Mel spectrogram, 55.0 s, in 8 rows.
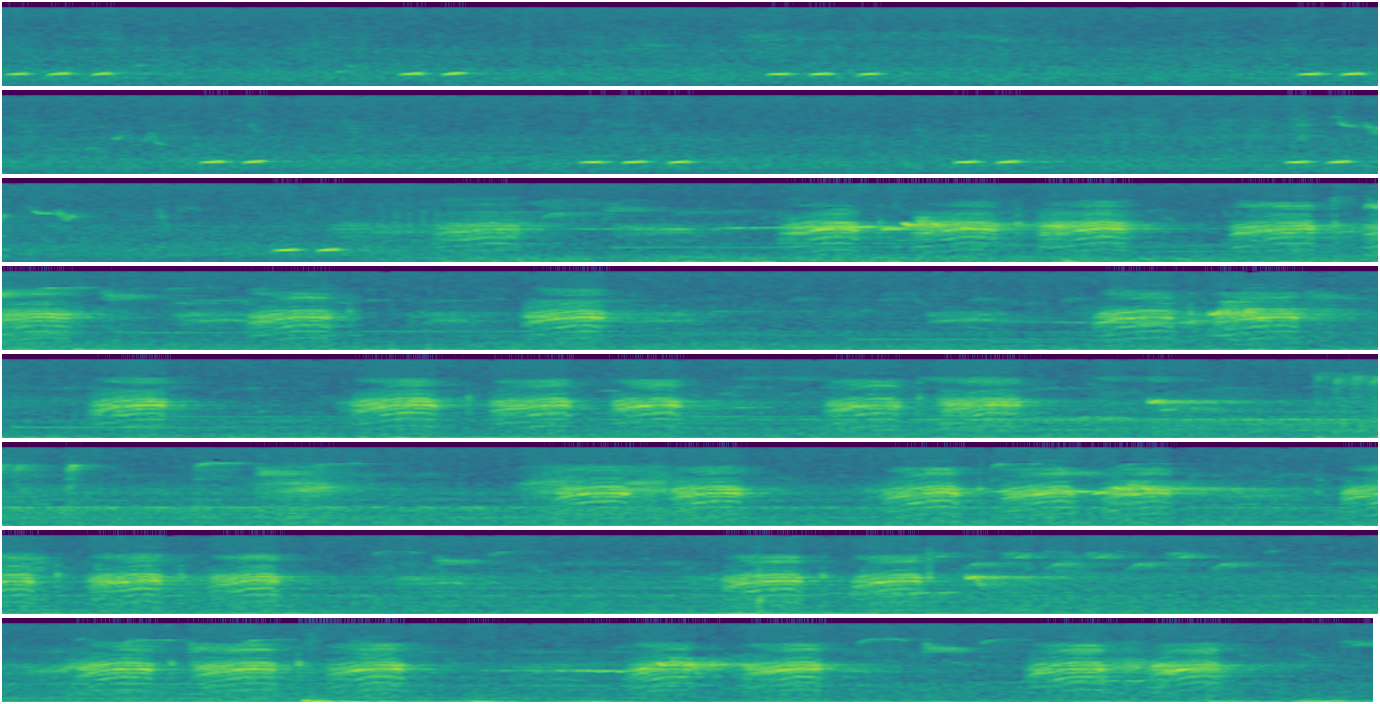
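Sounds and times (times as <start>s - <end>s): low paired bird notes: 1.6s - 9.1s, 11.5s - 55.0s
harsh repeated bird calls: 15.2s - 55.0s.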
